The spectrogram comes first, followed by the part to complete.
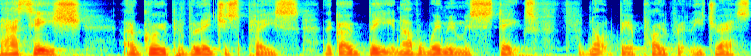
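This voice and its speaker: Talking at a very fast pace, a man with a medium-pitched, somewhat breathy voice makes big swings in loudness on a very clean recording with a silent background. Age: 50s. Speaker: documentary presenter. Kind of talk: casual chat. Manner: animated.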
